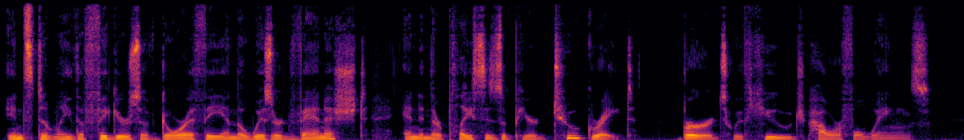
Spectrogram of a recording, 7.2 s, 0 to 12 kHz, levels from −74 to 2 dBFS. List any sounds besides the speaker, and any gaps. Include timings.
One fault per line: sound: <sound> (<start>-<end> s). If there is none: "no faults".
no faults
